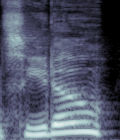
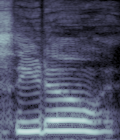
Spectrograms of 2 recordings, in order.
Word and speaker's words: Sydow: So it stars Ellen Burstyn, Max von Sydow. That's the way I'm going to pronounce his last name because everybody says it different. And I had a friend in elementary school whose last name was Sydow.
